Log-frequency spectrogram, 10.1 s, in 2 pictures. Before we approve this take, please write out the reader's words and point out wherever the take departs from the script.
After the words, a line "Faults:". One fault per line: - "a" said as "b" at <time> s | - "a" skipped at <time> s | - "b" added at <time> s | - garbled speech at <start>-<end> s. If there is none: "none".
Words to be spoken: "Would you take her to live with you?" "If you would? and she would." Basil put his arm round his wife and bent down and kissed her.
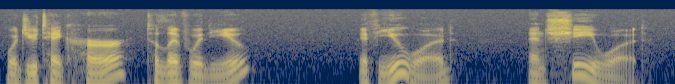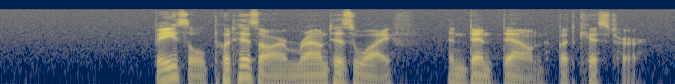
"Would you take her to live with you?" "If you would? and she would." Basil put his arm round his wife and bent down but kissed her.
Faults:
- "and" said as "but" at 9.2 s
